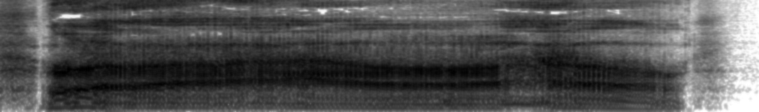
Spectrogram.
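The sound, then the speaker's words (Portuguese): A person imitates a big bad wolf's roar with one long, loud, rough growl that holds steady for about three seconds, surges once near the end, then cuts off. “Ele resolveu meter o terror, mandou o seu urro mais terrível de lobo mau.”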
